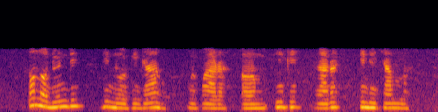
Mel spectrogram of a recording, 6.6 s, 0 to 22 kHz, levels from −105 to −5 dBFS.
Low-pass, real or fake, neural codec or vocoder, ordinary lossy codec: 3.6 kHz; real; none; none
